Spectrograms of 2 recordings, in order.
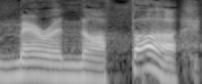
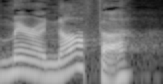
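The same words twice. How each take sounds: First: The stress falls on the last syllable. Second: The stress falls before the last syllable. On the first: It announces that the Lord comes. "you put the accent on the last syllable" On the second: It is a prayer asking the Lord to come. "If you go Maranatha, you're saying, Lord Jesus, come"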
